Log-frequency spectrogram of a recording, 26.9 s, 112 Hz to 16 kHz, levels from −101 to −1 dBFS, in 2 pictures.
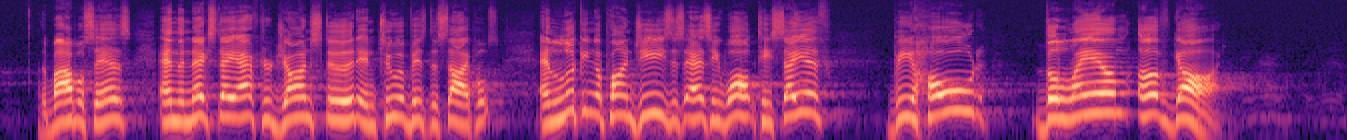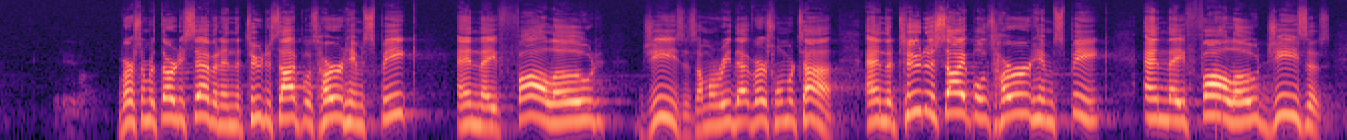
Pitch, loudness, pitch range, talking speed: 235 Hz, -17 LUFS, 215-265 Hz, 140 wpm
